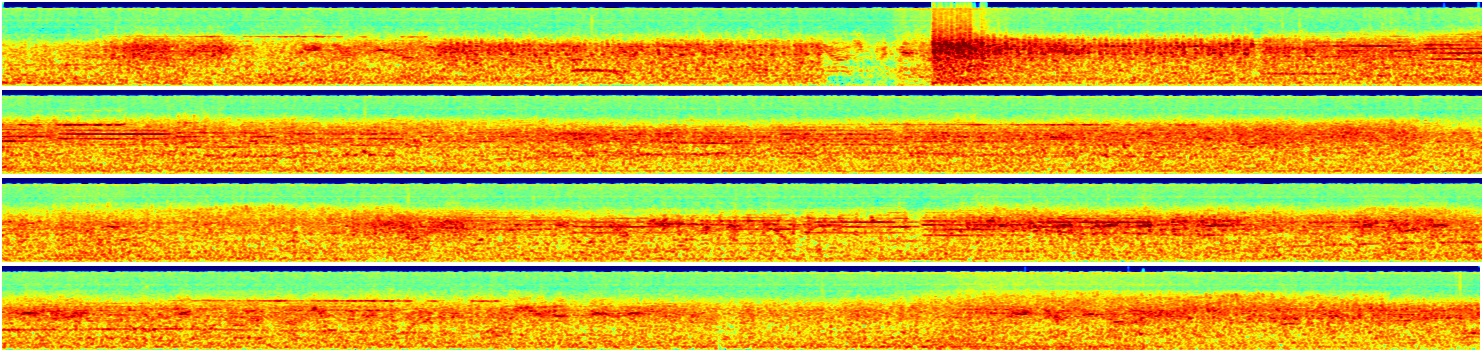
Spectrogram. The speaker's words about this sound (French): Alors c'est temps, des bulldozers camions arrivent pour enlever les grabats des rues.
